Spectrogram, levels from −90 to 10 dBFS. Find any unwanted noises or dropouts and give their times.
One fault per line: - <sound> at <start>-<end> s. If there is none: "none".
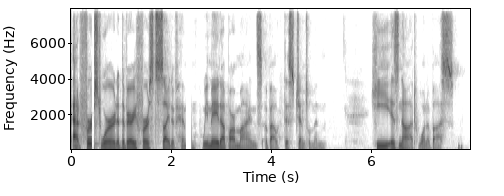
- dropout at 0.4-0.5 s
- dropout at 2.3-2.4 s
